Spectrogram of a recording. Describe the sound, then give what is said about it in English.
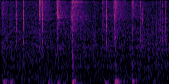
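Fingers type on a computer keyboard in faint, irregular clicking with many quick keystrokes and short pauses, and no other sound. “So maybe I should type it. I'll type it, it's faster.”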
